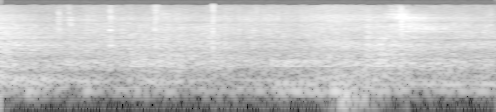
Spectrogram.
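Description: Faint room tone of a large hall, a steady low hiss with no voices, and a soft low thud near the end.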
